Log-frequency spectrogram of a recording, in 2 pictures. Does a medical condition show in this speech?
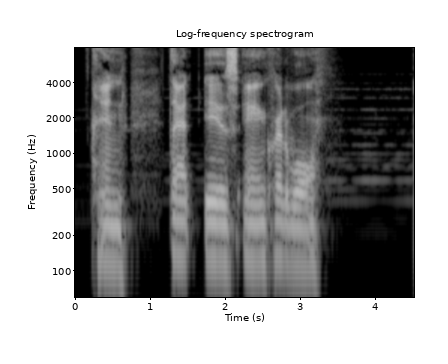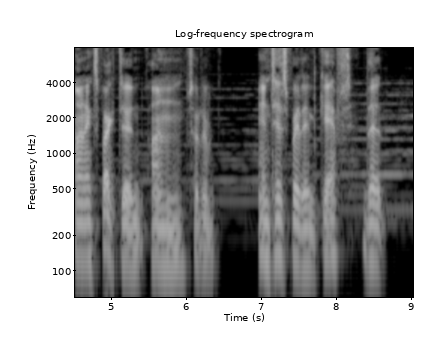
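Yes: ALS; onset age 36, first symptom weak left hand cramping with pen, shaking hands; progressing slowly.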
